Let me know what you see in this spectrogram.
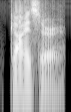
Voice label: "geyser", American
